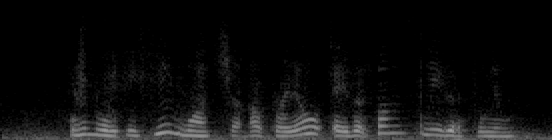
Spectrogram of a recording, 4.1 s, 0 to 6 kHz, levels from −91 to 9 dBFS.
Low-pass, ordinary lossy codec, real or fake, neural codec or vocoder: 5.4 kHz; AAC, 24 kbps; fake; codec, 16 kHz, 0.5 kbps, FunCodec, trained on Chinese and English, 25 frames a second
